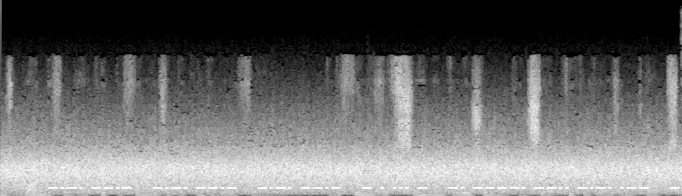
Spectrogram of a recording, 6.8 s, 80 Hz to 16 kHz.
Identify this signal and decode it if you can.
Morse code, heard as a keyed tone, machine-sent, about 39 wpm, 780 Hz, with heavy radio static and speech in English. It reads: CQ CQ CQ TEST N9ZCW …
